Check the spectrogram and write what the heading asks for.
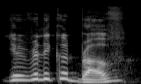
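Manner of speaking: high mock British patter; British accent. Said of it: "give me your British accent".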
